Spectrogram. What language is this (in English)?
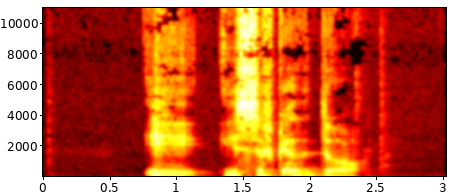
Kabyle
